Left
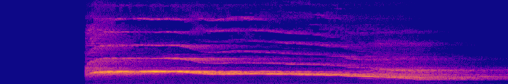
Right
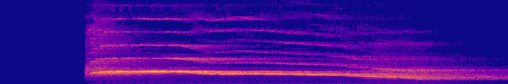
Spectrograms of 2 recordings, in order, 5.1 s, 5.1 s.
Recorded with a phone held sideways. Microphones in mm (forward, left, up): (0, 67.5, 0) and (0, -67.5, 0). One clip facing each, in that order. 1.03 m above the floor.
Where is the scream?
70° left (ahead or behind), 0.6 m.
